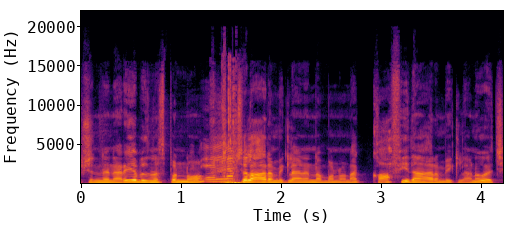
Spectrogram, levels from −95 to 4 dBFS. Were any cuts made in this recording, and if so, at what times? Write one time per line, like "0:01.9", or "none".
0:01.5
